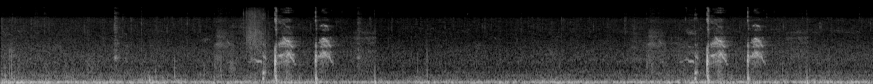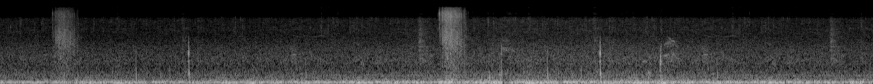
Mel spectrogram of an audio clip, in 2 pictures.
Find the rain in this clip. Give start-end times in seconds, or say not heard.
0.0-17.4.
